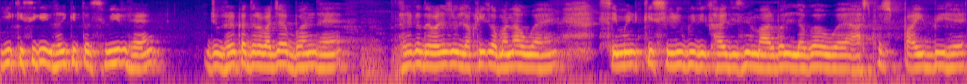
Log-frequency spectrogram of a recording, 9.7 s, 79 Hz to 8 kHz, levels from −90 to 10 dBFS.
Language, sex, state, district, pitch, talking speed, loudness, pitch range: Hindi, female, Uttar Pradesh, Hamirpur, 220 Hz, 250 wpm, -13 LUFS, 210-235 Hz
